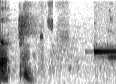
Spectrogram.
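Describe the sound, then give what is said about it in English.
A doorbell gives a single sustained electronic chime, steady and fairly loud, ringing out alone after a few brief bursts of voice. “the other horse rings the doorbell with his nose.”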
